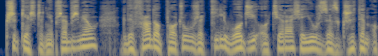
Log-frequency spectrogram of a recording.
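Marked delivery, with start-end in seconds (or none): none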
